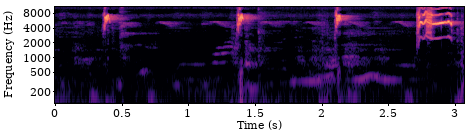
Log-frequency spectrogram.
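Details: Crested jay lure call to stir up a rival: three sharp, high, downslurred notes roughly a second apart, then a short, harsh, buzzy burst at the end.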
